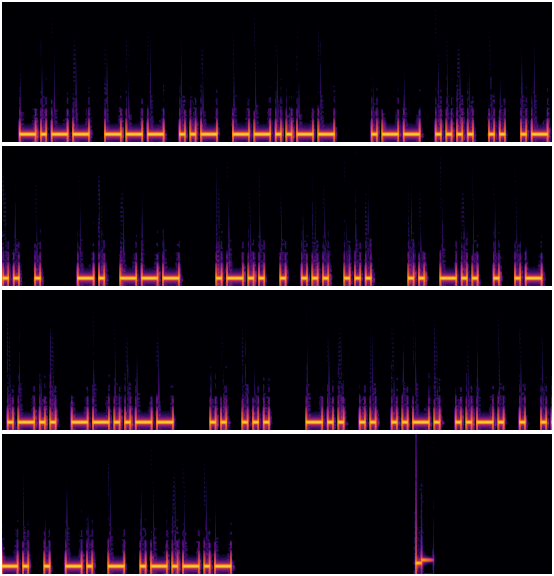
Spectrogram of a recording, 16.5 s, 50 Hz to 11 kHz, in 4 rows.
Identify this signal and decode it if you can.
Morse code, heard as a keyed tone, about 30 wpm, 700 Hz. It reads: YOU, WHILE NO LESS IDEAL, IS DIFFERENT.
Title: Sentences from Top 1400 Words 30wpm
